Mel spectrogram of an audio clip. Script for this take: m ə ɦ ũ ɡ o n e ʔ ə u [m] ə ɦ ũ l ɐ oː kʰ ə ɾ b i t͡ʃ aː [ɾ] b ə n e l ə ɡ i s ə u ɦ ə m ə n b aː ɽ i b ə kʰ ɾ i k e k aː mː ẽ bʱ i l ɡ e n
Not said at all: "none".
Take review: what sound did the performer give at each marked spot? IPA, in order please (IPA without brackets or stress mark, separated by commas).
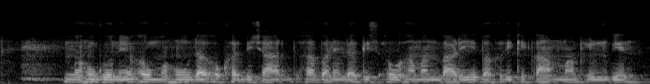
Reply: m, ɾ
